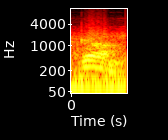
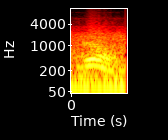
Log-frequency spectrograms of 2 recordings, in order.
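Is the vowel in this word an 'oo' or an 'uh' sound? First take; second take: uh; oo. First: The vowel is a short 'uh' sound. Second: The vowel is a long 'oo' sound. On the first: "Goom or gum" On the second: "Goom or gum"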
